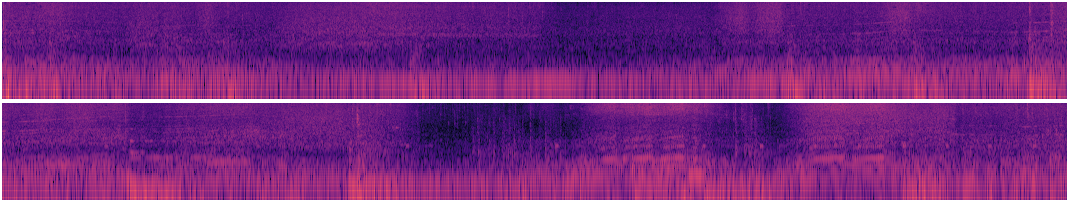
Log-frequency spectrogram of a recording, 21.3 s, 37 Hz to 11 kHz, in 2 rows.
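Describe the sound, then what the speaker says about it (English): Drag car engine in The Crew 2 on a street race, droning continuously with repeated rises and dips in pitch as gears shift, loud and near throughout, with a brief lull midway before revving up again. "I'm in a drag car, need manual gears,"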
